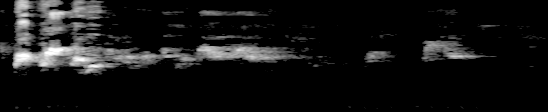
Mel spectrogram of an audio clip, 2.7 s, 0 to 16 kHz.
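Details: Red-whiskered bulbul giving a southern-style 3-4-5 master song for caged birds. It opens with a loud, sharp chattering burst, then slurred warbling whistles fade into two short, softer phrases.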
